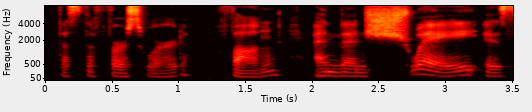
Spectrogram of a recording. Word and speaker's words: feng shui: is in nancy g that's the first word fung and then shui is spelled s is in sam h u i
